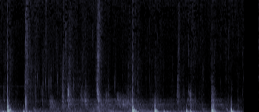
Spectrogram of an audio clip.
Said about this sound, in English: Ice cracking. You got it!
